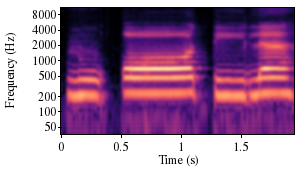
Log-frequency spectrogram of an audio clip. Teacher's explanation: قوف یہ موٹے حروف میں سے ہے، ٹھیک ہے، حلق سے ادا کریں گے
